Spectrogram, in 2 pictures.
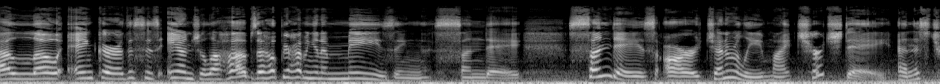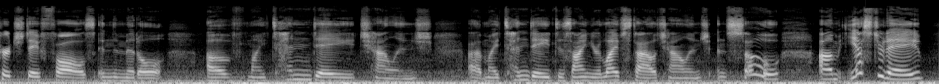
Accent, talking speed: American, 135 wpm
